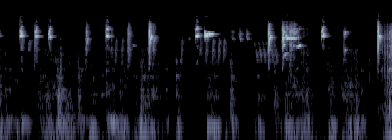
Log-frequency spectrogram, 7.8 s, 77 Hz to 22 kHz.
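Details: Red siskin, double pastel, singing in November 2023 ahead of breeding: varied high chirps, a short descending whistle and twittering phrases in loose bursts, with low background noise.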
